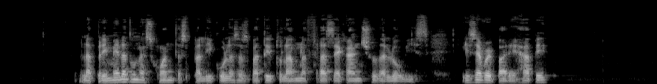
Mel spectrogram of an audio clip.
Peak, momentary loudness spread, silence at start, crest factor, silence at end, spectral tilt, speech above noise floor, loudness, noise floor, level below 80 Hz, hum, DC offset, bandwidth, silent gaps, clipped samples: -2 dBFS; 8 LU; 0.8 s; 24 dB; 1.1 s; -4.5 dB/octave; 46 dB; -25 LUFS; -71 dBFS; -56 dBFS; none; under 0.1%; 11.5 kHz; none; under 0.1%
